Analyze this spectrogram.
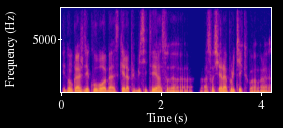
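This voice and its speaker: A man's voice: low-pitched, steady tone, fast talker, gravelly, dark tone, no echo, studio quality. A man of around forty with a Toulouse accent, telling his life story as a guest in a casual interview and often turning to the host. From France. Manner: chatty, addresses the host with "tu vois".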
